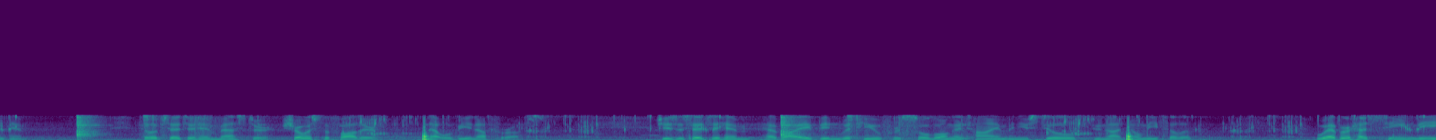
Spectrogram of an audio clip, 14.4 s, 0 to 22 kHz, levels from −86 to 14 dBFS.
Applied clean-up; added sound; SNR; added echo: none; Liquid; -2 dB; none.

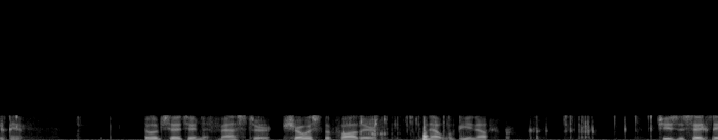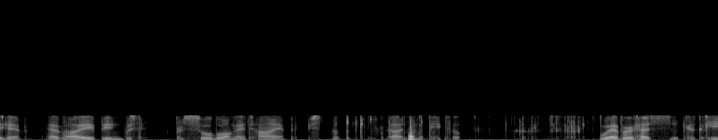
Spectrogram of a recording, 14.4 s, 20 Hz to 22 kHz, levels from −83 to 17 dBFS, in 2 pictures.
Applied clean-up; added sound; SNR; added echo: neural diffusion model UNIVERSE++.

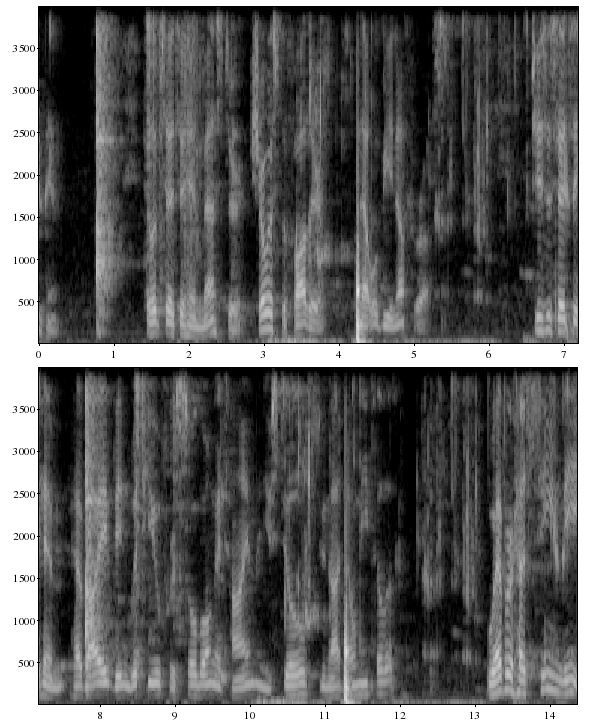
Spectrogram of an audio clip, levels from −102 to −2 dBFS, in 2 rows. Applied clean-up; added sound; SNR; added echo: classical method log-MMSE.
